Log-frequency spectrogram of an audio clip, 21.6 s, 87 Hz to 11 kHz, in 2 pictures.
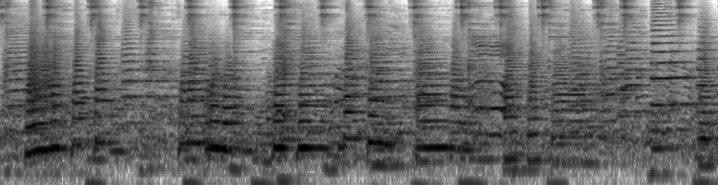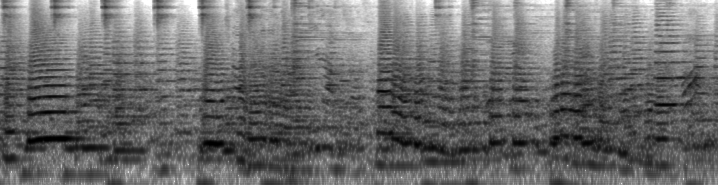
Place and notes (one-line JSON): {"title": "Köln Hbf, U-Bahn - spontaneous carnival combo", "date": "2012-02-20 21:30:00", "description": "arriving in Köln at carnival Monday (Rosenmontag) is madness, if you're not prepared or in a bad mood. however, nice things can happen: a musician with a trombone, waiting for his underground train, sees other musicians at the opposite platform and tentatively starts to play (not on the recording, too late...). the others respond, and so a spontaneous mini concert takes place. people enjoy it, until the arriving trains dissolve everything.\n(tech note: olympus ls5)", "latitude": "50.94", "longitude": "6.96", "altitude": "54", "timezone": "Europe/Berlin"}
